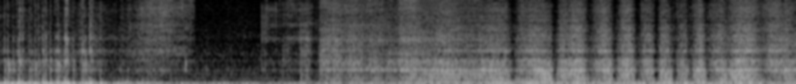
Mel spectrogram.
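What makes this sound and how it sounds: Fingertips and long nails rapidly tap a long, hollow, brown cardboard paper roll tube, held diagonally and then horizontally. The quick, uneven taps give short hollow low thuds with bright clicky nail edges. They ease into a quieter scratchy stretch before picking back up into dense tapping.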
